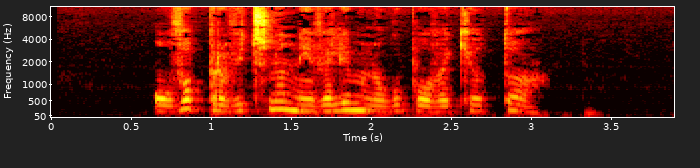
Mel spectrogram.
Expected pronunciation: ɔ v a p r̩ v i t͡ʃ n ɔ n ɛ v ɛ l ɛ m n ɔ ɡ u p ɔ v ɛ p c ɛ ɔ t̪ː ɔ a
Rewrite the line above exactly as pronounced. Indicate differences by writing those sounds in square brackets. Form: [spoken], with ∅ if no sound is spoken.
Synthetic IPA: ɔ v a p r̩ v i t͡ʃ n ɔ n ɛ v ɛ l [i] m n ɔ ɡ u p ɔ v ɛ [∅] c ɛ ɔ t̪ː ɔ a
